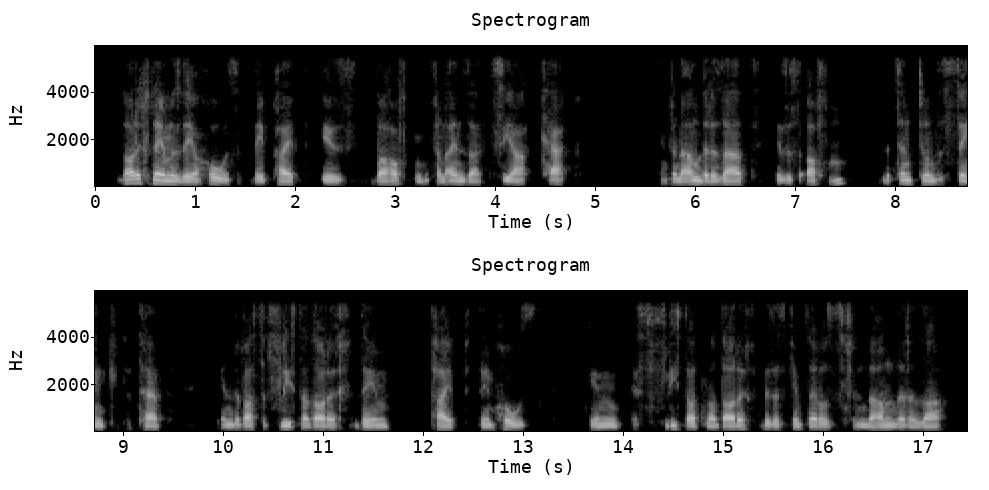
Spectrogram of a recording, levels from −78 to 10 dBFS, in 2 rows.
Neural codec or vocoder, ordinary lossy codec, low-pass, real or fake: codec, 16 kHz, 4 kbps, X-Codec, WavLM features, trained on Multilingual LibriSpeech; none; 5.4 kHz; fake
